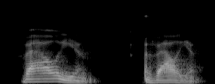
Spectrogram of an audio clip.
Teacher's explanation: The T is a stop T.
